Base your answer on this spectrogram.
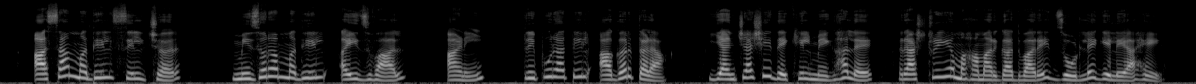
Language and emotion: Marathi, neutral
